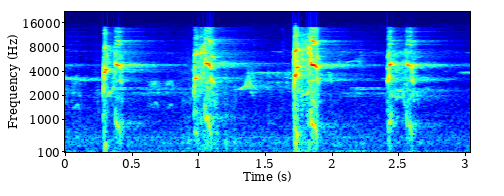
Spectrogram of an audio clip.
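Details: Collared aracari in Costa Rica giving four sharp, squeaky, explosive double notes, each a harsh high 'ks-sik', spaced about three-quarters of a second apart, loud and close over a quiet background.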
